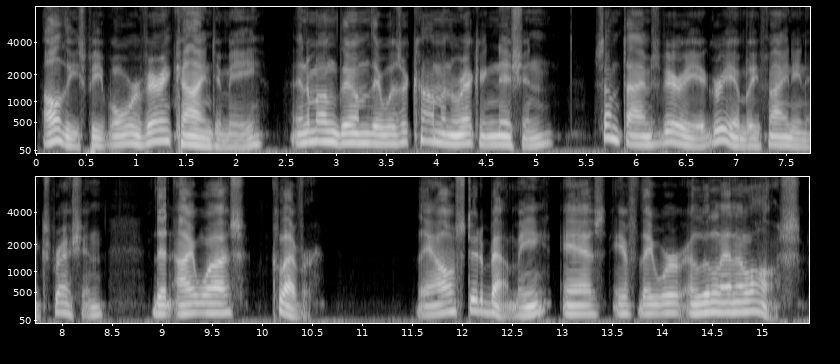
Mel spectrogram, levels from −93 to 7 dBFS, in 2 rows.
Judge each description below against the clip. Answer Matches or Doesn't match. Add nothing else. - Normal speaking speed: Matches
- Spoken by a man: Matches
